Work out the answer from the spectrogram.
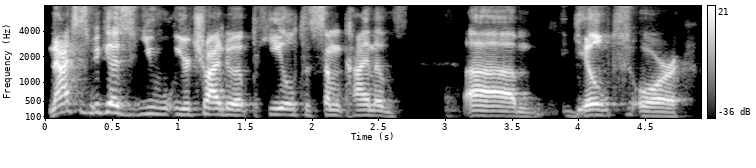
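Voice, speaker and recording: A man, a genetics professor, speaking in a podcast interview with emphatic, animated explanations full of rhetorical questions. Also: mid-range voice. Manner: energetic, emphatic, many restarts and rhetorical questions.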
